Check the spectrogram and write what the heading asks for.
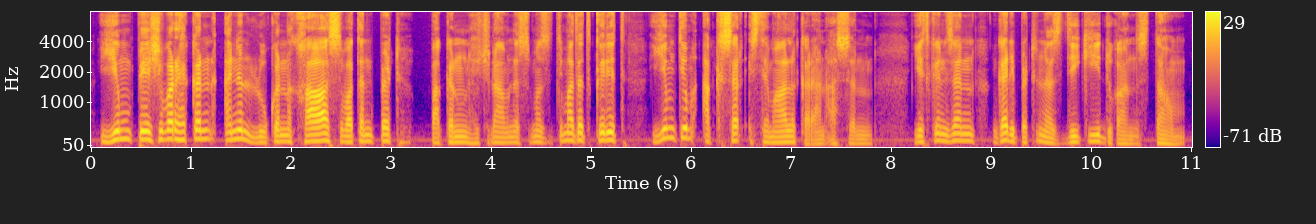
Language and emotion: Kashmiri, neutral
